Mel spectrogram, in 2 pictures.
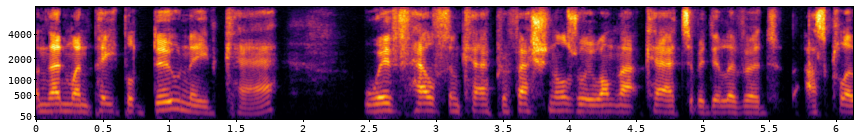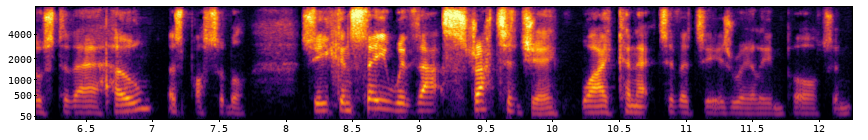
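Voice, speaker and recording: A man speaks at a medium pitch, and that pitch varies in an ordinary way. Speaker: city digital programme presenter. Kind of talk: presentation. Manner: fast; halting.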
